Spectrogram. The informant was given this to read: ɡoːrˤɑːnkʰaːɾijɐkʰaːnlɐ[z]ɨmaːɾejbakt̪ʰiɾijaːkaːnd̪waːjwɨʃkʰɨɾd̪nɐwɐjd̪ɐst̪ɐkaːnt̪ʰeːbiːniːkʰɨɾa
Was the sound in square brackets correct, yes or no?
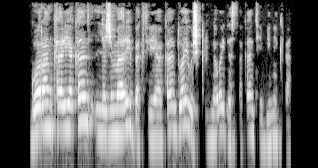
no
